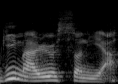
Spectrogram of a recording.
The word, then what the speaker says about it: Guy Marius Sagna: This is the way it's written, but it's pronounced Guy Marius Sagna.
